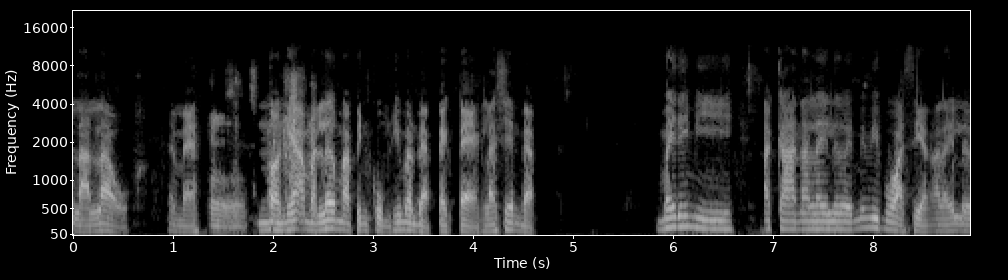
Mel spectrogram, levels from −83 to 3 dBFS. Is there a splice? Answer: no; 0 cuts

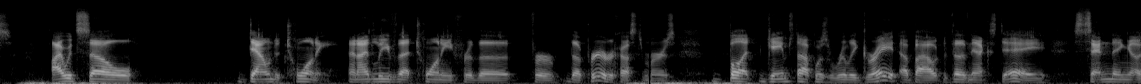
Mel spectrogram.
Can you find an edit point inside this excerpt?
yes; 3 cuts; at 3.4 s, 5.6 s, 9.7 s

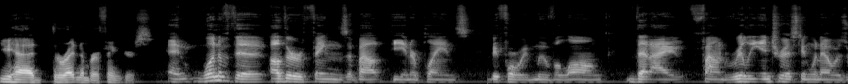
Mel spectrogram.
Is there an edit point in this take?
yes; 1 cut; at 1.6 s

